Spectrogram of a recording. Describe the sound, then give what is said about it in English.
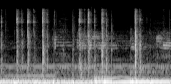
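Someone types a password on a computer keyboard, producing quick, irregular clicking keystrokes over a steady low hum. “I'll just type in my password”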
